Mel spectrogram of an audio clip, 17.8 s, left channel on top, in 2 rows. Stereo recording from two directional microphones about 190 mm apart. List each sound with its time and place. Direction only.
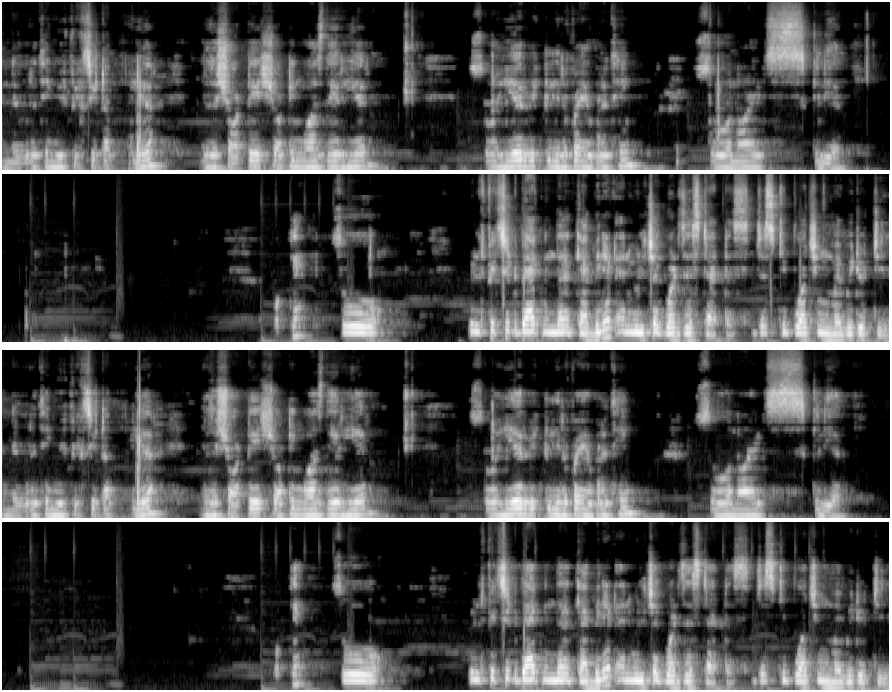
0.1 s speech: 5° right (ahead or behind)
4.8 s speech: 10° right (ahead or behind)
11.6 s music: centre (ahead or behind)
12.3 s speech: centre (ahead or behind)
